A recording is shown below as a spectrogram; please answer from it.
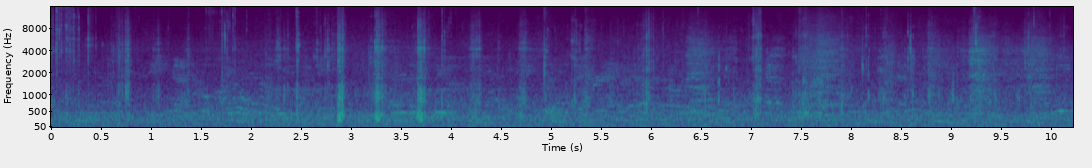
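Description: A person biting and chewing crispy pork belly, with a few short sharp clicks scattered through it, over a steady low room hum.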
